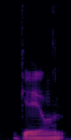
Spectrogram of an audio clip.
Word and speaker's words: Galyn: I'm going to be breaking down what it was like growing up with my name, Galen, which is spelled G-A-L-Y-N, but pronounced Galen.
